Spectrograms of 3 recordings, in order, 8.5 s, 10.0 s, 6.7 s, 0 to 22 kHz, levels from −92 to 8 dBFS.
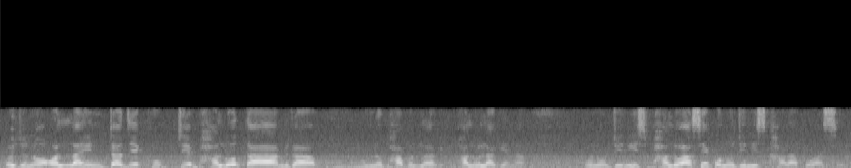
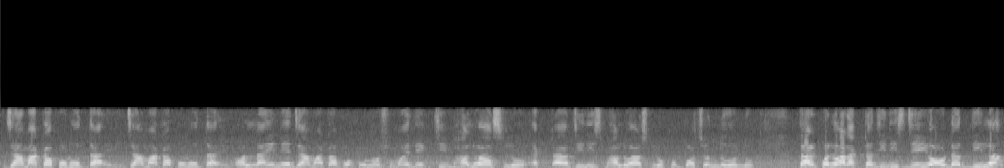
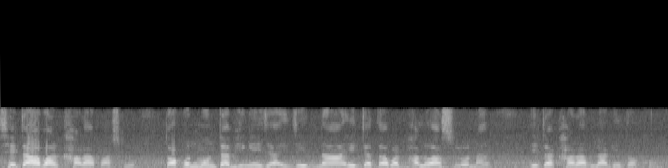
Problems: constant background noise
